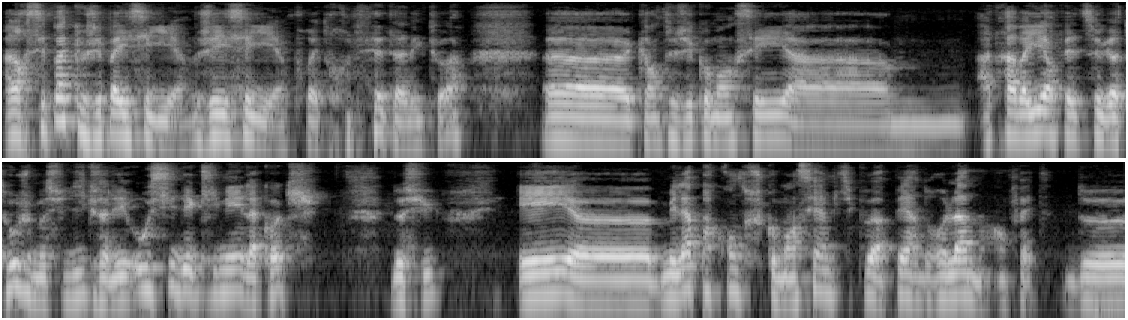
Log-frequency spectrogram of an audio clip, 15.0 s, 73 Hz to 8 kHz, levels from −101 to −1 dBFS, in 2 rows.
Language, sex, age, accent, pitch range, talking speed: French, male, 30-49, French, 125-170 Hz, 220 wpm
